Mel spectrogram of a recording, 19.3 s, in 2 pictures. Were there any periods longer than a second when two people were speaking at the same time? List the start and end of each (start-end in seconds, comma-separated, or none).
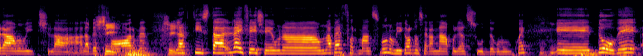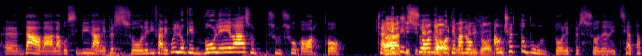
15.4-17.2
